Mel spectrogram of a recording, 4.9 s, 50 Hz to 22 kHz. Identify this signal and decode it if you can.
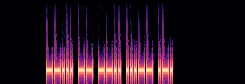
Morse code, heard as a keyed tone, about 30 wpm, 700 Hz. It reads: 7MZ3R
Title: Code Groups - 5 Letter:Numbers - 30wpm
